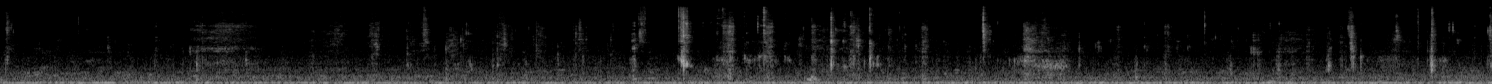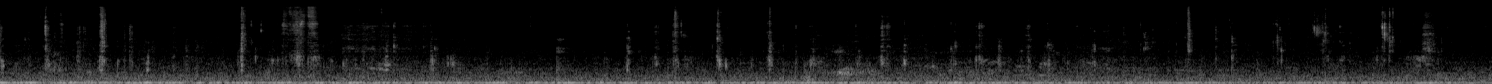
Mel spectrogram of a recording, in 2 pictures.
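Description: Close-miked eating sounds of a man chewing mouthfuls of fish curry and rice, with many short, wet clicks from mouth and fingers in the food scattered throughout. A steady low hum runs underneath.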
